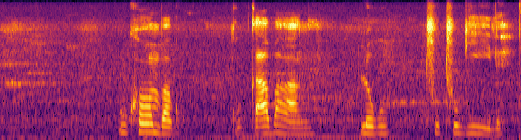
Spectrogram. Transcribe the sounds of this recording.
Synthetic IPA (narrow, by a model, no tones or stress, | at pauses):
k̬ukʰɔmbʱa | k̬uǃaɓaŋa | lok̬u | tʰutʰuk̬iːlɛ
